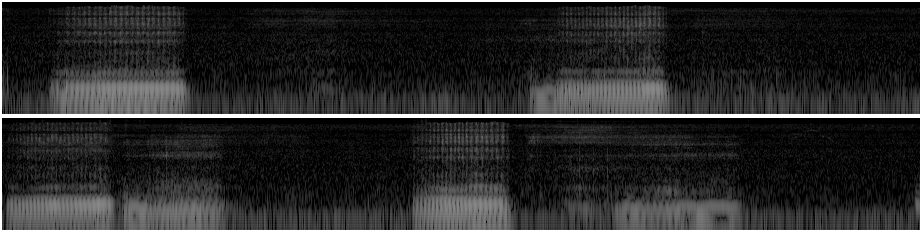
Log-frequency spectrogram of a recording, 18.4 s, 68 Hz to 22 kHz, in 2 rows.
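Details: Loud, deep, rumbling snores about every four seconds, some followed by a softer second sound, at roughly 13 breaths a minute, from a sleeping female foster pet and her foster brother; snoring duet.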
